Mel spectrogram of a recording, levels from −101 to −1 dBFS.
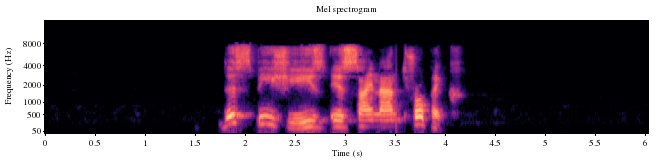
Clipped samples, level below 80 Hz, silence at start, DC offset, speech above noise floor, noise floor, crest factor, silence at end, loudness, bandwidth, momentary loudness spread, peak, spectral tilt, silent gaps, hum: under 0.1%; -72 dBFS; 1.8 s; under 0.1%; over 68 dB; under -90 dBFS; 20 dB; 1.9 s; -21 LUFS; 8 kHz; 7 LU; -4 dBFS; -1.5 dB/octave; none; none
